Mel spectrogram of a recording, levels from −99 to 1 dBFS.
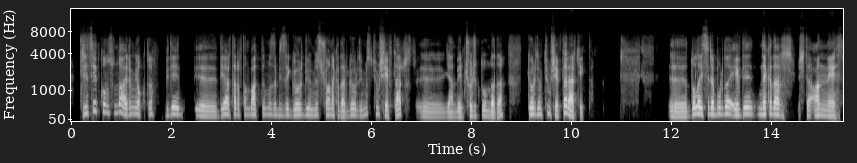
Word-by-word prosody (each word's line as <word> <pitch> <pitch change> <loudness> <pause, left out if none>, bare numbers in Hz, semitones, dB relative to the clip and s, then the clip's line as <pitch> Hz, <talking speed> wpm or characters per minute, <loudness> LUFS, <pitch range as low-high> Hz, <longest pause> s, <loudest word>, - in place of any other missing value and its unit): Cinsiyet 185 +9 -4
konusunda 215 -1 -3
ayrım 170 0 +2
yoktu. 165 0 -5 0.2
Bir 150 +1 -12
de, 175 -2 +2 0.3
ııı, 125 -3 -2
diğer 165 +3 +2
taraftan 160 -2 -5
baktığımızda 160 -1 -3
bizde 150 +1 -6
gördüğümüz, 150 +1 -3
şu 160 - -3
ana 150 -1 -1
kadar 125 -4 -3
gördüğümüz 145 +3 -6
tüm 175 -3 -9
şefler, 140 +2 0 0.2
ııı, 110 -2 -7
yani, 110 -1 -4
benim 115 0 -1
çocukluğumda 130 -2 -1
da - - 0 0.5
gördüğüm 165 0 +2
tüm 180 +1 -10
şefler 135 -5 +4
erkekti. - - +4 1.5
Iıı, 115 -1 -1
dolayısıyla 170 -1 +5
burada 175 +1 +3
evde 165 +4 +2
ne 165 +1 +4
kadar 165 -7 +3
işte - - -2
anne, 135 -5 +3
150 Hz, 135 wpm, -27 LUFS, 130-170 Hz, 1.5 s, dolayısıyla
